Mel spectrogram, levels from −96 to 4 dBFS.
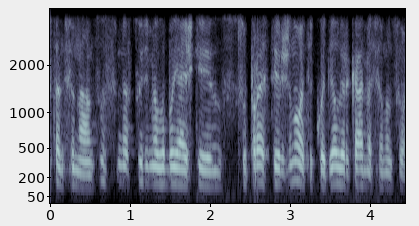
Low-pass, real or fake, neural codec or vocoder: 3.6 kHz; real; none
